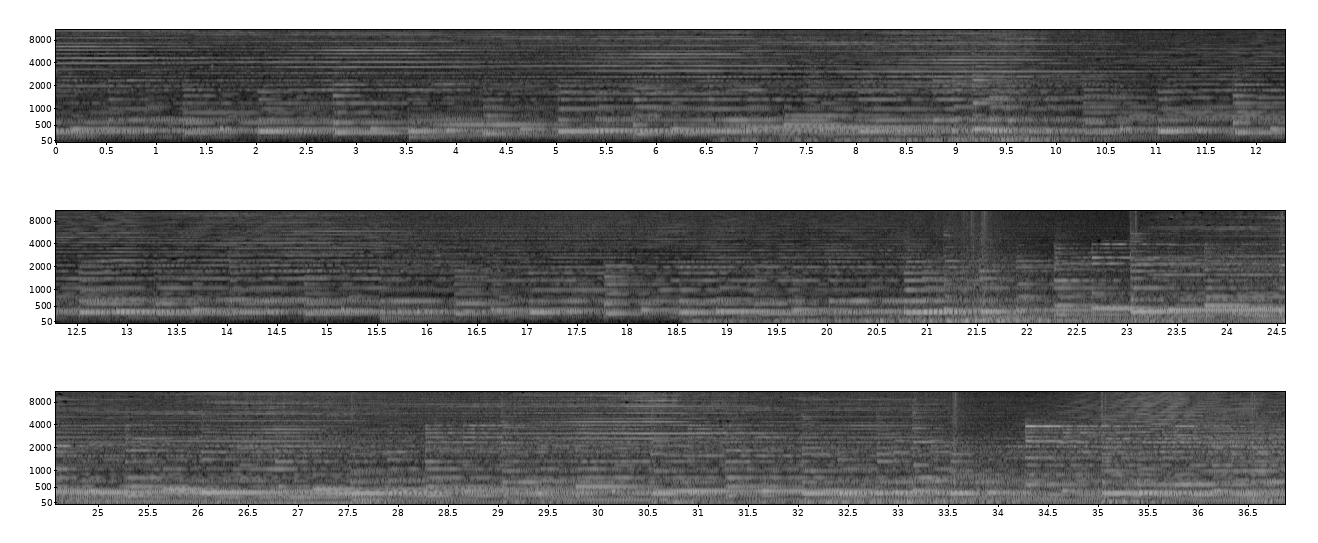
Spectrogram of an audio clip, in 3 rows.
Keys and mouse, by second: 0.1 space, 0.3 click, 0.5 space, 3.0 space, 3.1 click, 4.3 ctrl+=, 4.5-5.3 typing, 5.0 click, 6.6 click, 8.3 click, 11.6 click, 12.8 click, 15.7 click, 17.4 click, 19.5 click, 20.9 click, 22.1 click, 23.4-27.5 drag, 28.0 click, 28.4 click, 29.2 click, 30.1 click, 30.9 ctrl+=, 33.2 Left, 33.6 click, 34.5 click, 34.5 click, 35.7 ctrl+shift+[, 36.0 click.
